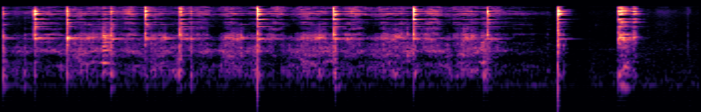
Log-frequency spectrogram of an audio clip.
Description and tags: Stirring tea
mug, tea, ceramic, stirring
